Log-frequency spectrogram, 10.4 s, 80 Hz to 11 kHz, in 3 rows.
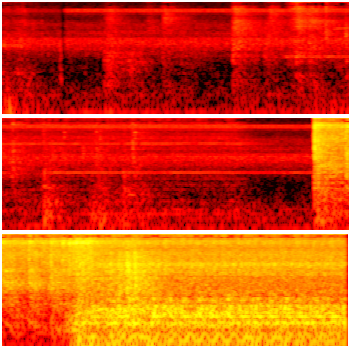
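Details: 2008 Dodge Caliber SRT4, abused project car, first crank and start: engine catches and runs unevenly with a fast regular tick, about 200 a minute. No rod knock heard; owner suspects the loud ticking up top is just the injectors.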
